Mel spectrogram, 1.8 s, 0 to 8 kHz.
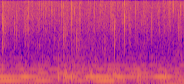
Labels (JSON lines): {"label": "biophony", "recorder": "SoundTrap 500"}
{"label": "biophony, midshipman", "recorder": "SoundTrap 500"}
